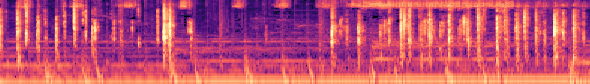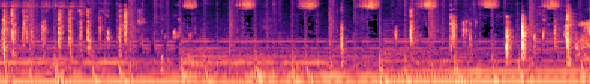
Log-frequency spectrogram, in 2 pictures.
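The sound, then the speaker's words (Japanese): Oracle cards being shuffled and drawn, a run of many quick, light papery clicks and riffles in an uneven rhythm, soft and on their own with no talking. “それでは今日のね、オラクルカードをちょっと引いていきましょう。”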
